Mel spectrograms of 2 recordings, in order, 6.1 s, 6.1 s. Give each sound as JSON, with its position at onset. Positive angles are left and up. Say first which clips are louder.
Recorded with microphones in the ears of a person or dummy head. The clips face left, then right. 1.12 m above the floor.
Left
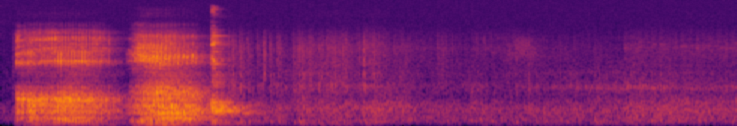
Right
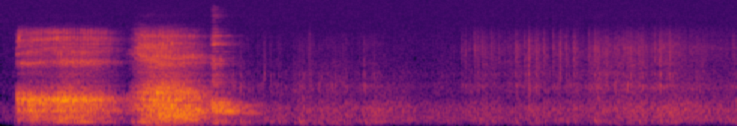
{"t": 0.1, "sound": "snoring", "louder": "left 1 dB", "side_deg": 45, "distance_m": 5.0}
{"t": 1.8, "sound": "a clunk", "louder": "left 3 dB", "side_deg": 60, "distance_m": 1.4}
